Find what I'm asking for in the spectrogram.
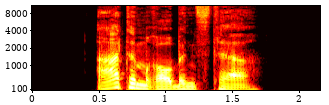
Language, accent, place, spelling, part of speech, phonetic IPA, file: German, Germany, Berlin, atemraubendster, adjective, [ˈaːtəmˌʁaʊ̯bn̩t͡stɐ], De-atemraubendster.ogg
- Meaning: inflection of atemraubend: 1. strong/mixed nominative masculine singular superlative degree 2. strong genitive/dative feminine singular superlative degree 3. strong genitive plural superlative degree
